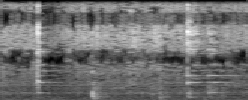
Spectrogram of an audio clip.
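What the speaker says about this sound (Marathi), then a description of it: "आणि आता आपण याला मिक्स करून घेणार आहोत।" A spoon stirs garam masala and coriander-cumin powder into dal in a pan, giving a few sharp clinks and scrapes against the metal over a faint sizzle, close and brief.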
